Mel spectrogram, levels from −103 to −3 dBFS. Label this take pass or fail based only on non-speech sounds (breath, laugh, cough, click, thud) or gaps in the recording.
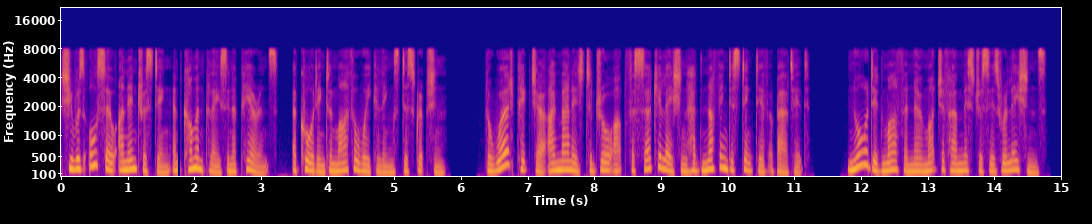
fail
